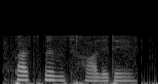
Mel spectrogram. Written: busmans holiday

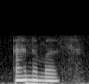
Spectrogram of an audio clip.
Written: animus

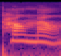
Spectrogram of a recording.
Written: pell-mell

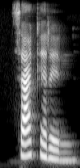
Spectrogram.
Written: saccharine

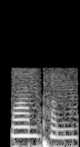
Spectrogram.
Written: wampum

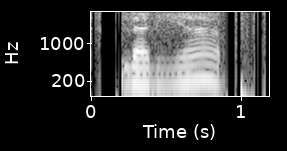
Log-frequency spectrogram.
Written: lagniappe

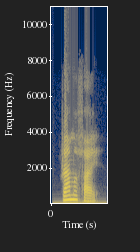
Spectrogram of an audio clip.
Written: ramify

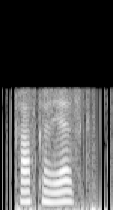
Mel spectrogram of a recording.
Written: kafkaesque

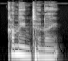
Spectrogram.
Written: cummingtonite

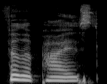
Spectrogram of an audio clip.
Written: philippize

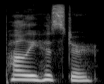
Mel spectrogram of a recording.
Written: polyhistor

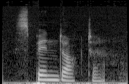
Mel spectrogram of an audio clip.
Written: spin doctor

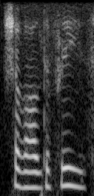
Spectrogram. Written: cheval-de-frise

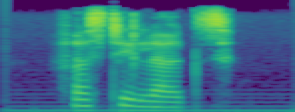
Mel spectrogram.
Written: fustilugs

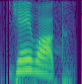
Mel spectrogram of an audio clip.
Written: jaywalk

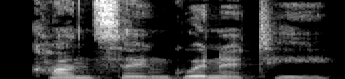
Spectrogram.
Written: consanguinity

